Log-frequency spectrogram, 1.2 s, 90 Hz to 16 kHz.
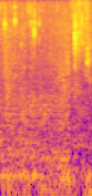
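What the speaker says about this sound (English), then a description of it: "I'm gonna drain the coolant, and it's gonna be ugly." Rusty coolant, plain water, drains steadily from a Volvo 164 engine onto the street in a continuous close splashing trickle.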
